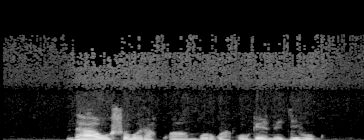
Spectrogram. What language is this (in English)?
Kinyarwanda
